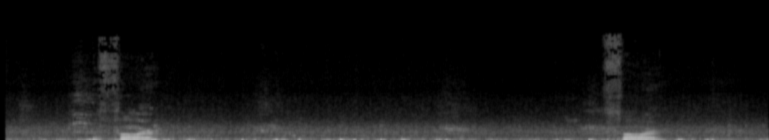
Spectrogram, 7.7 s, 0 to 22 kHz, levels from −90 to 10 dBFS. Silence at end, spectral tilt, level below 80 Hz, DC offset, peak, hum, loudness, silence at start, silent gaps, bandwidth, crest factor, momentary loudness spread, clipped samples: 0 s; -9 dB/octave; -40 dBFS; under 0.1%; -14 dBFS; none; -32 LUFS; 0.05 s; none; 16 kHz; 20 dB; 23 LU; under 0.1%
